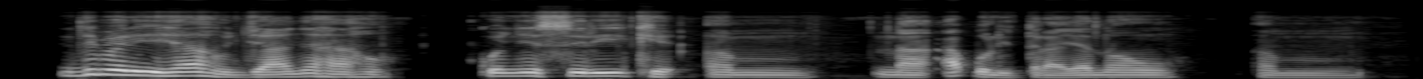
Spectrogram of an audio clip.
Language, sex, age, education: Igbo, male, 15-29, tertiary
